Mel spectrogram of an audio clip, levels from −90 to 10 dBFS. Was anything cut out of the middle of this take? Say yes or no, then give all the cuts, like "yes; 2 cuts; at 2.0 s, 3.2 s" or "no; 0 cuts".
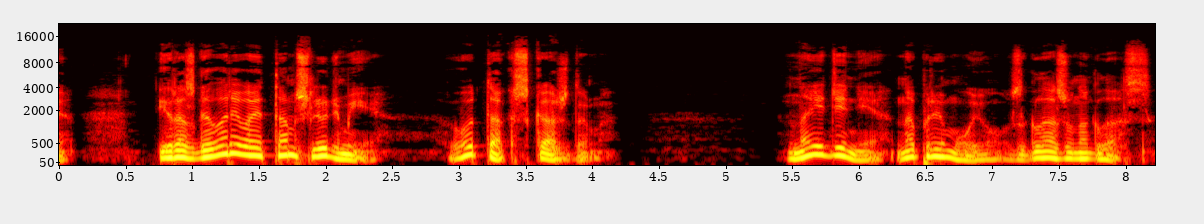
no; 0 cuts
